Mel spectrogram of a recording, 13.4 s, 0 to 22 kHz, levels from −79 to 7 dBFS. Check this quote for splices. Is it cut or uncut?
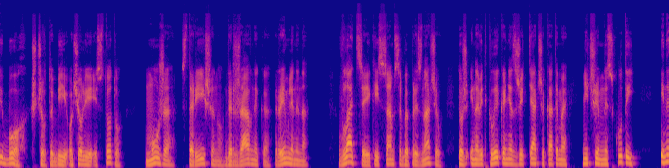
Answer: uncut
